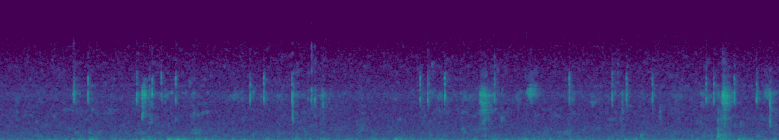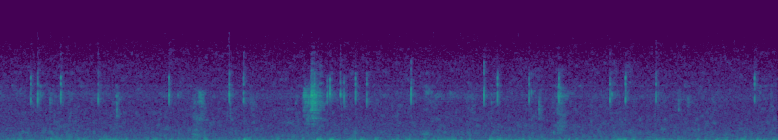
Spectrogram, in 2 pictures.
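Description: Faint computer mouse clicks, irregular and scattered, over a low steady room hum.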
